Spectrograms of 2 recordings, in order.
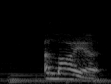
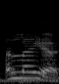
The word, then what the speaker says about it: Alea: when I'm like, and people are like, Alaya, no, Alea, no, and I'm like, okay, no, you know like King Lear, just put at the beginning of it. Lear. Not even King Lear, the female name Lear.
